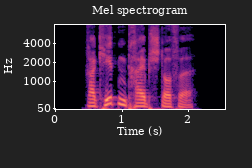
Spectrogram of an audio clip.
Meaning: nominative/accusative/genitive plural of Raketentreibstoff
- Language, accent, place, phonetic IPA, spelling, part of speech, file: German, Germany, Berlin, [ʁaˈkeːtn̩ˌtʁaɪ̯pʃtɔfə], Raketentreibstoffe, noun, De-Raketentreibstoffe.ogg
